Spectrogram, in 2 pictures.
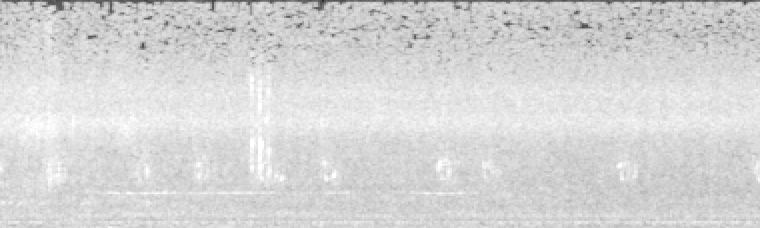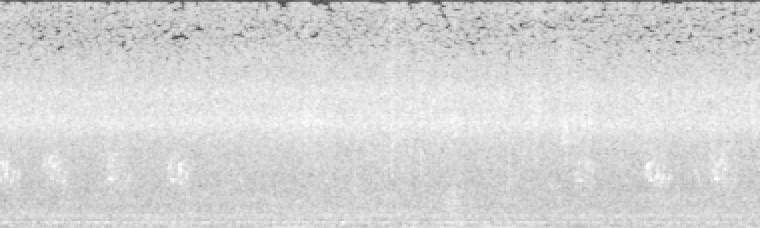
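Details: Catching a wild honeybee swarm in flight with lemon balm: a long unbroken buzzing hum from many bees, low and dense, with faint short high ticks and a thin whistle-like tone drifting over it early on.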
